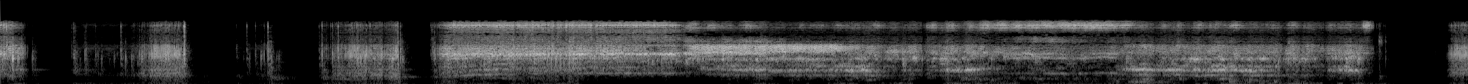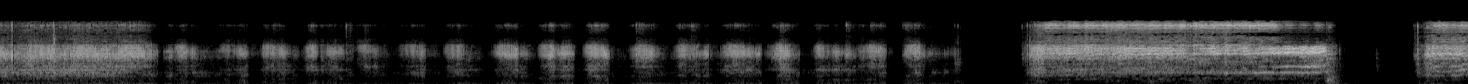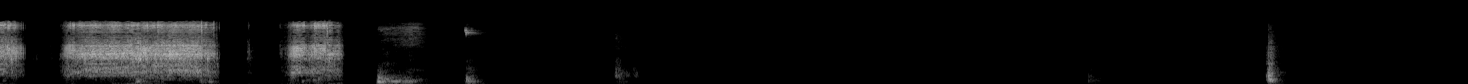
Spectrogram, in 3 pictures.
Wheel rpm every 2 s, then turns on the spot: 10, 0, 50, 70, 70, 70, 50, 10, 20, 20, 20, 20, 30, 60, 20, 40, 10, 0, 0, 0, 0, 0.
0-2 14-24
